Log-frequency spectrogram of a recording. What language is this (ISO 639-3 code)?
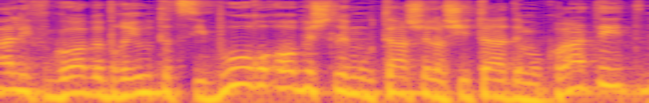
heb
